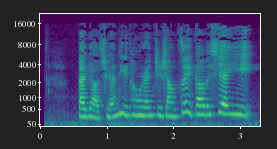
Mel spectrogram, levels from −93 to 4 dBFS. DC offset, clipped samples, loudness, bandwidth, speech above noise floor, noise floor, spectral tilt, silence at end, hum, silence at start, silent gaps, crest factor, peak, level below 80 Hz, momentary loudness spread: under 0.1%; under 0.1%; -23 LUFS; 16.5 kHz; 26 dB; -49 dBFS; -2 dB/octave; 0.05 s; none; 0.6 s; none; 18 dB; -6 dBFS; -54 dBFS; 6 LU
